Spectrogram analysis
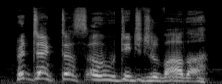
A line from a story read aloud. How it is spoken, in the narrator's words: choked out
